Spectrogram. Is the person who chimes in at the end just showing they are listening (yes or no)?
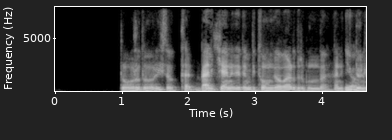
yes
